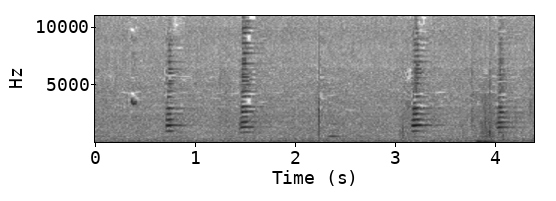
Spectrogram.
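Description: Four short, high-pitched horn toots spread across a few seconds, over a low, steady traffic rumble.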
